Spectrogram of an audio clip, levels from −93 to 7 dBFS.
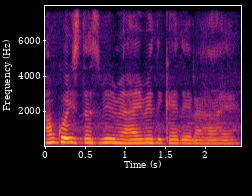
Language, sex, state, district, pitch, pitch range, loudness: Hindi, female, Arunachal Pradesh, Lower Dibang Valley, 200 Hz, 185-220 Hz, -18 LUFS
